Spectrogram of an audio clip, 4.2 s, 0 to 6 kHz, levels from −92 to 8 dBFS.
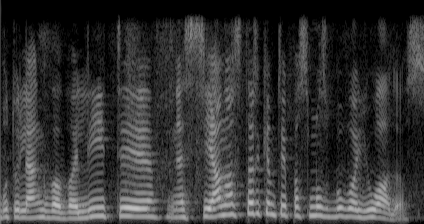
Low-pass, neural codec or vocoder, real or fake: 5.4 kHz; none; real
